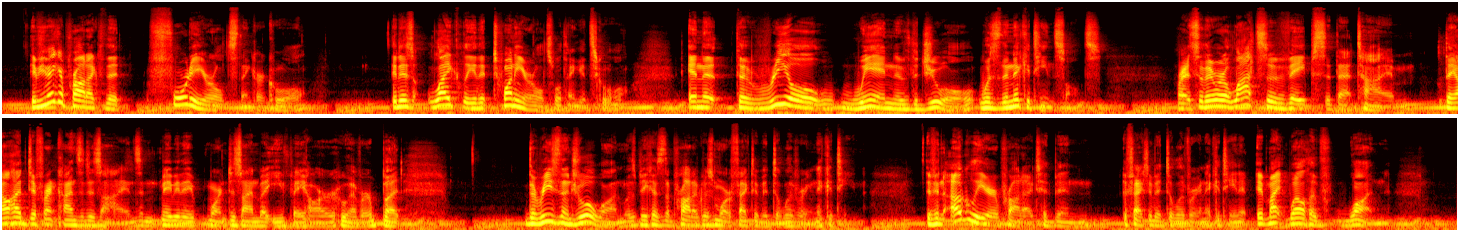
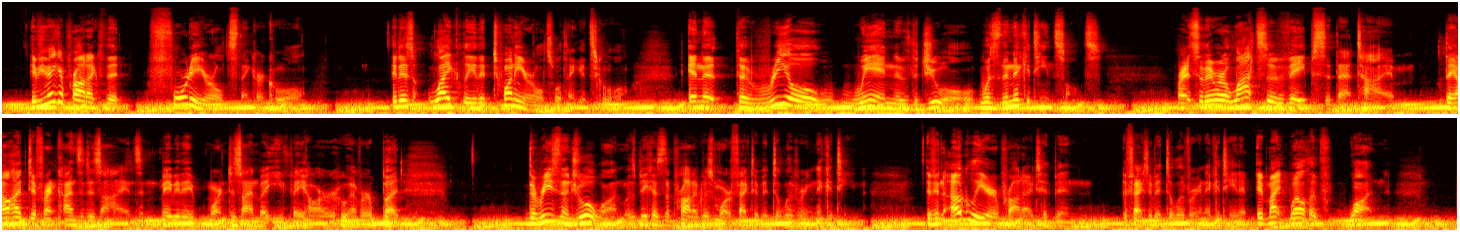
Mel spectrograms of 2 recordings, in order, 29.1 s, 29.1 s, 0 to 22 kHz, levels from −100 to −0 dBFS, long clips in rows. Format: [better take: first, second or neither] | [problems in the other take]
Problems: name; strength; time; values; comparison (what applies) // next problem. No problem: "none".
first | low rumble; loud; throughout; 9 dB below the speech; faint in the first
